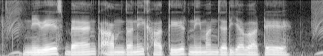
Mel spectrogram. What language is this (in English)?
Bhojpuri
